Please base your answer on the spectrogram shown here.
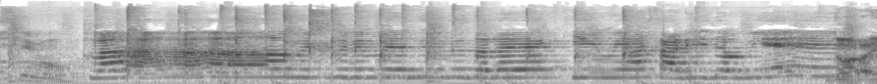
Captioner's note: clapping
